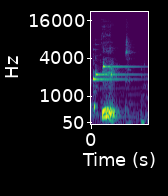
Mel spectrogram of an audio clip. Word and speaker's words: it: Muchos pronuncian esta palabra eat, pero esta palabra no se pronuncia eat. Eat comer. Esta palabra se pronuncia it. La i se pronuncia como una. it.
